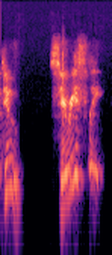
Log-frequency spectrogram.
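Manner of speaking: imitating a slow, high-pitched disbelieving "seriously"; mock outrage, drawn out; incredulous. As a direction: stretch the question in fake disbelief. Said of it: "I got nasty with him".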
